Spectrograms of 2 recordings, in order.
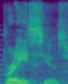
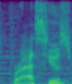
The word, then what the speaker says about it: Brassius: It's not Bracius, right? It was Brassius.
